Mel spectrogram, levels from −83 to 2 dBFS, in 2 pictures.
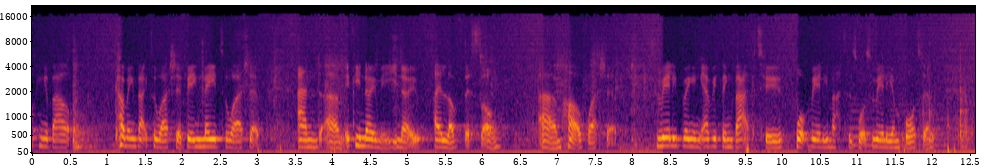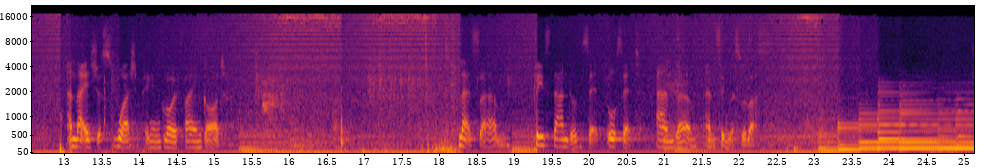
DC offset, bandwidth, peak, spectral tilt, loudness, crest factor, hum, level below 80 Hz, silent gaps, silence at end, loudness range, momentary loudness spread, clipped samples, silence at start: under 0.1%; 17.5 kHz; -8 dBFS; -6 dB/octave; -24 LUFS; 16 dB; none; -36 dBFS; none; 0 s; 2 LU; 11 LU; under 0.1%; 0 s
